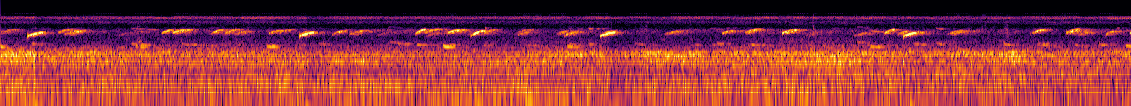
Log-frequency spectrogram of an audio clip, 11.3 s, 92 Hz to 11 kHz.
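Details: Common coquí, the frog native to Puerto Rico, heard at night in Cayey on 28 January 2010: numerous clipped, upswept whistles tumble over one another in a busy chorus, with a steady background hum.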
